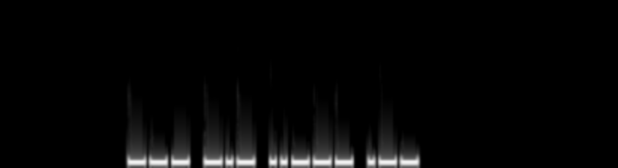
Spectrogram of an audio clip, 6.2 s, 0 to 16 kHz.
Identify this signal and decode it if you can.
Morse code, heard as a keyed tone, about 22 wpm, 700 Hz. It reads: OK2W
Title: DXCC-100 Call Signs - 4 Characters - 22wpm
